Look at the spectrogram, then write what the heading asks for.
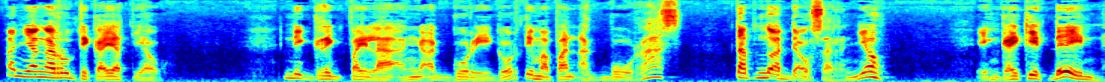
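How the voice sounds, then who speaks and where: A man's voice: mid-range voice, sing-song, normal speed, a bit bright, no room sound. A middle-aged man with an Ilocano accent playing a stern, weary farmer father in an amateur family drama, scolding in exasperation. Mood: exasperated scolding.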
